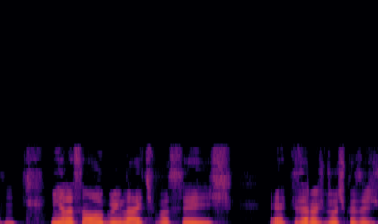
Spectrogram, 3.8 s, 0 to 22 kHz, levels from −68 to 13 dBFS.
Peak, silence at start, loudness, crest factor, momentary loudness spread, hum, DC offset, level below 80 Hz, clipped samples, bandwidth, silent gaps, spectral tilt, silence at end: -10 dBFS; 0 s; -23 LUFS; 14 dB; 12 LU; none; under 0.1%; -58 dBFS; under 0.1%; 8 kHz; none; -6 dB/octave; 0 s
